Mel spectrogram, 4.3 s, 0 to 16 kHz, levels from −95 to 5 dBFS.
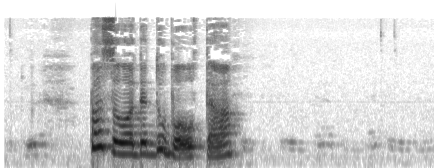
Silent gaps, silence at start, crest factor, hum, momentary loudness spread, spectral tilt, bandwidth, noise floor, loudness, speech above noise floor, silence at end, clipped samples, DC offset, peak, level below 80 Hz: none; 0.3 s; 16 dB; none; 8 LU; -4 dB/octave; 11.5 kHz; -60 dBFS; -12 LUFS; 49 dB; 2 s; under 0.1%; under 0.1%; 0 dBFS; -58 dBFS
